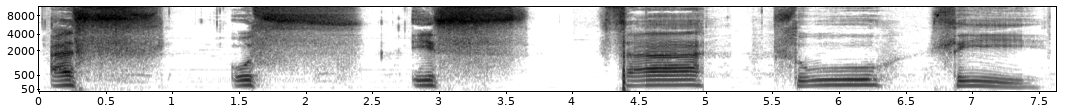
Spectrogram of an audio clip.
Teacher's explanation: As for the Tha, it has both hums and rakhawah, so breath and sound flow easily and it is a light letter.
